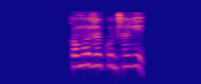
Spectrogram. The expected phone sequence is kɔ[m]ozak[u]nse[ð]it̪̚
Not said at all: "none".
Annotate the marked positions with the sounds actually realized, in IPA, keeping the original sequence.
m, u, ɣ

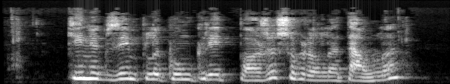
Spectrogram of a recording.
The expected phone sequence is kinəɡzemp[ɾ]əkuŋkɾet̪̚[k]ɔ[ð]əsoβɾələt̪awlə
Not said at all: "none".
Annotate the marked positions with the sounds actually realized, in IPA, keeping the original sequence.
l, p, z

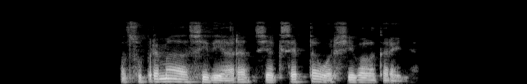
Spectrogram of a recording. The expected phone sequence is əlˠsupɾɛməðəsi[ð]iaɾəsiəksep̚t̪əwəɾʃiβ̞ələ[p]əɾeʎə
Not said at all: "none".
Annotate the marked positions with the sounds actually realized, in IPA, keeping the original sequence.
ð, k

